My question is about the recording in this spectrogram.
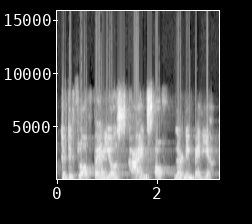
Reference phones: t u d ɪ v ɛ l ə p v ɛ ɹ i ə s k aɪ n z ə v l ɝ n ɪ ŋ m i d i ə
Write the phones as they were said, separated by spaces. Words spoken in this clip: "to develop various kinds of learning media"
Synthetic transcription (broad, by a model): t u d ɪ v l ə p f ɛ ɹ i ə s k aɪ n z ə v l ɝ n ɪ ŋ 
